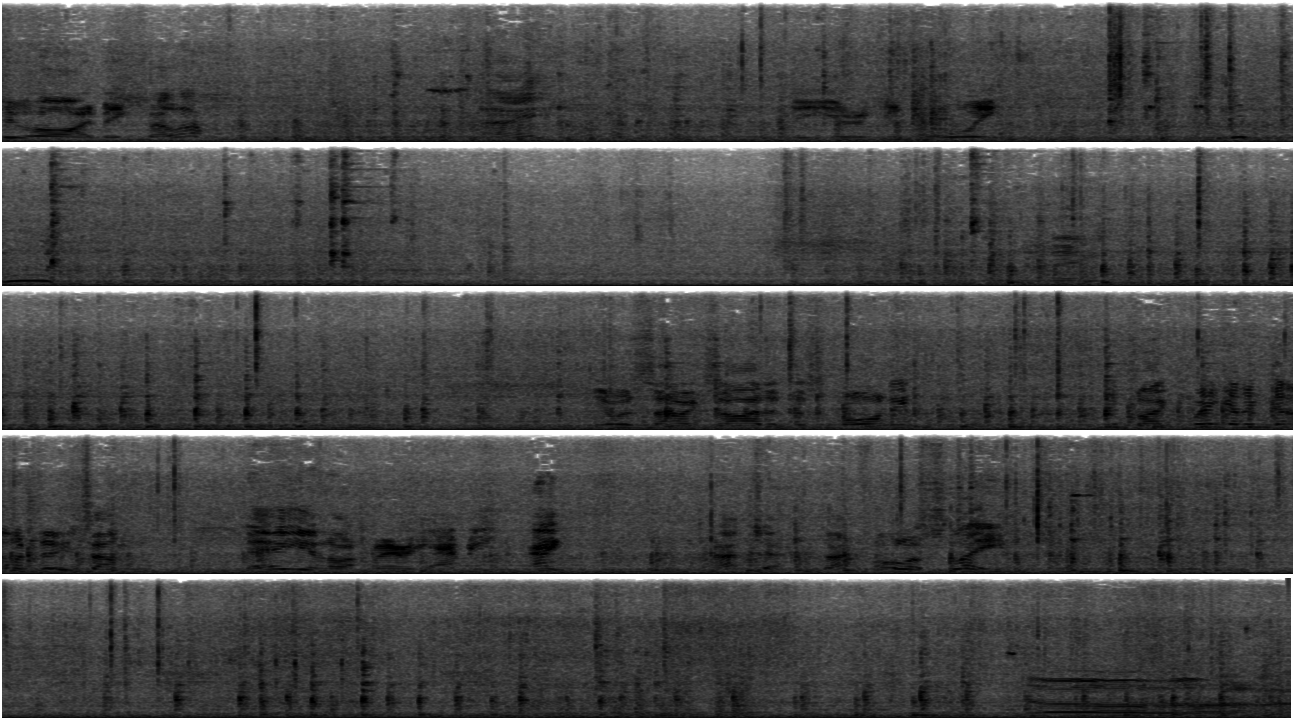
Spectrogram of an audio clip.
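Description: Excavator engine and hydraulics running steadily under load, heard from inside the cab. The low engine note rises for a couple of seconds around nine seconds in, and short wavering higher whines come and go over the top.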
